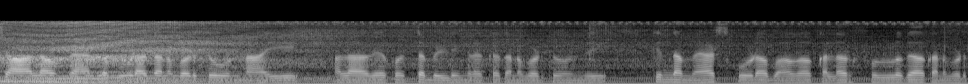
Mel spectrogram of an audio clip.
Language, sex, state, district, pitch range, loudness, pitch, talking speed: Telugu, male, Andhra Pradesh, Sri Satya Sai, 100-105 Hz, -21 LUFS, 100 Hz, 110 wpm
